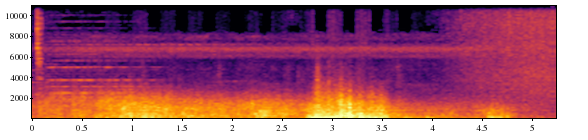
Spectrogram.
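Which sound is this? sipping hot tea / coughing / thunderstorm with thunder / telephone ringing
thunderstorm with thunder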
